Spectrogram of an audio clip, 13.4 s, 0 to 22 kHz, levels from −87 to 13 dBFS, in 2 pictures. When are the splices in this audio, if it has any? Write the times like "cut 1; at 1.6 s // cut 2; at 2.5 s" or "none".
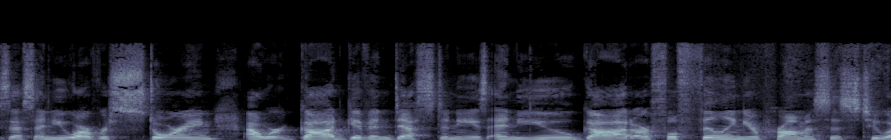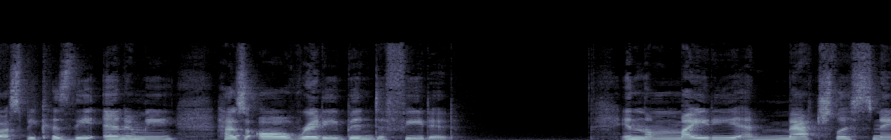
none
